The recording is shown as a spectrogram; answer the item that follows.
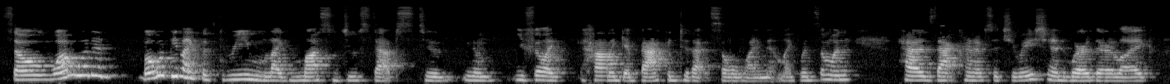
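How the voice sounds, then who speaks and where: A woman's voice: fairly low pitch, moderate pace, fairly bright tone. A woman interview host who affirms her guest and asks rambling questions full of fillers. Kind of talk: casual interview chat. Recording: roomy, dull lo-fi recording.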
